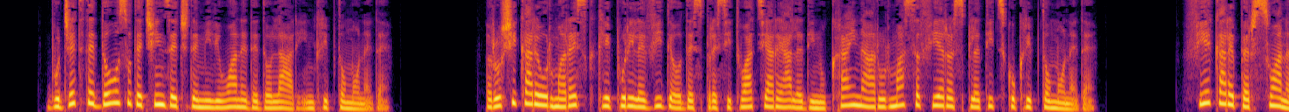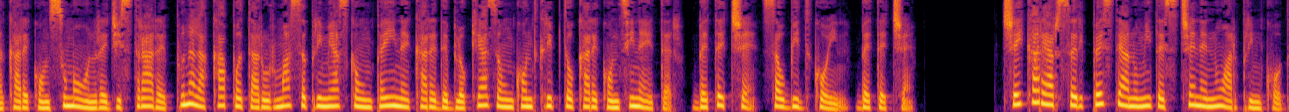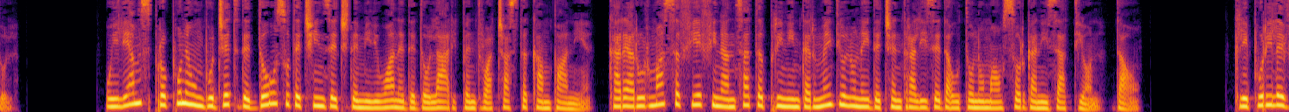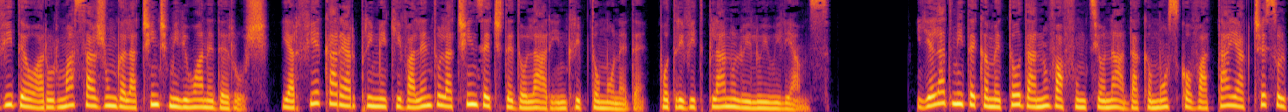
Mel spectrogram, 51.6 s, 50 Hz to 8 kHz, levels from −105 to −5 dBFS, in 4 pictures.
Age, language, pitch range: 30-49, Romanian, 170-225 Hz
